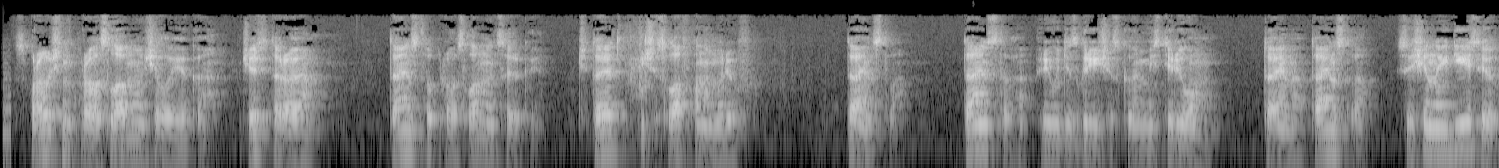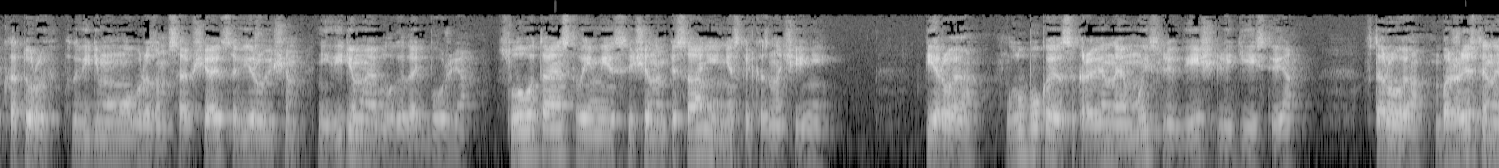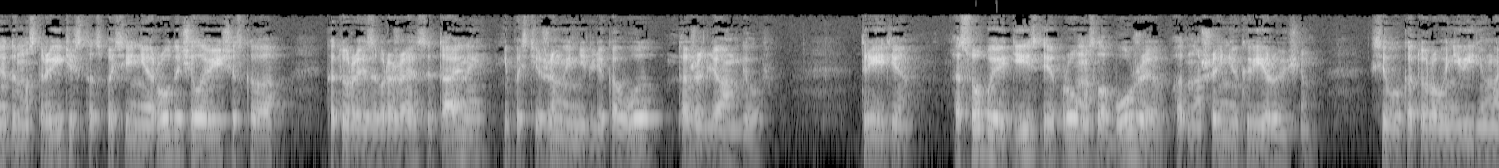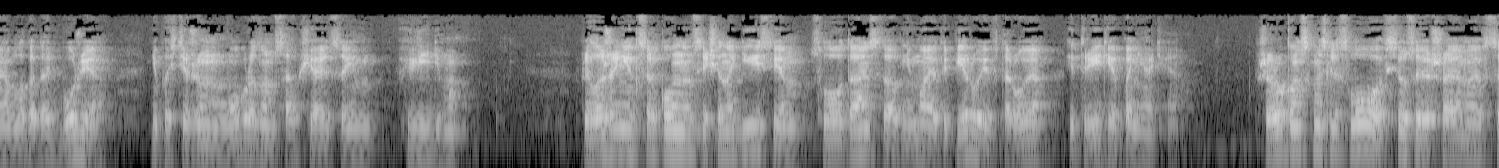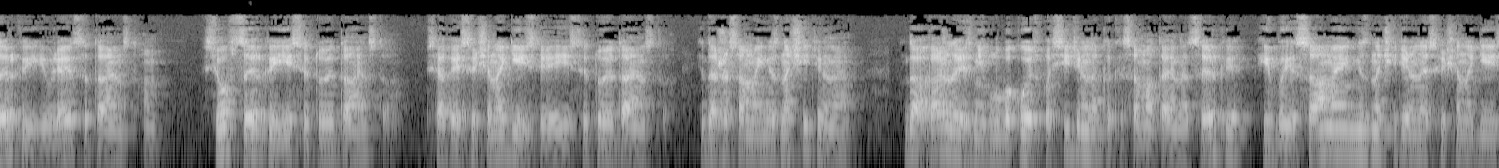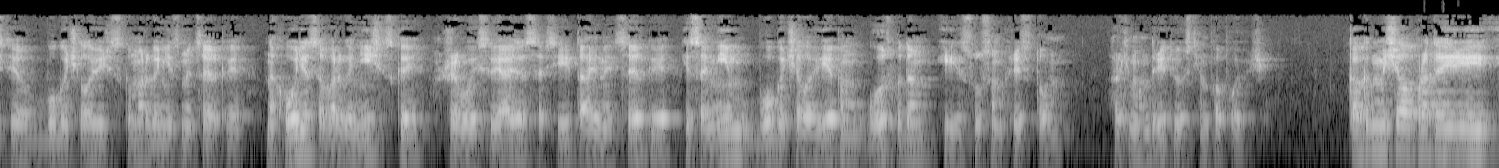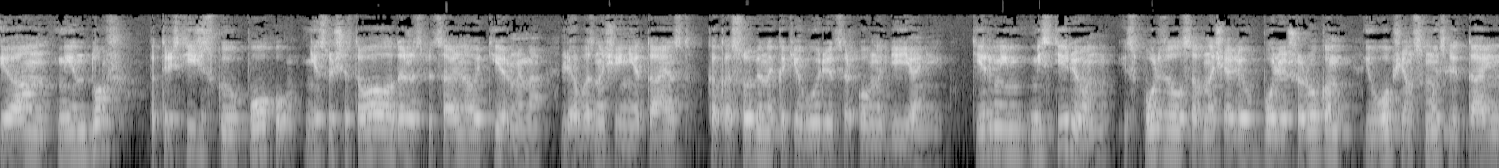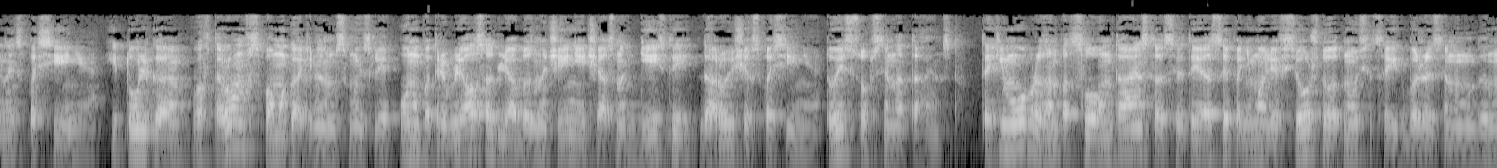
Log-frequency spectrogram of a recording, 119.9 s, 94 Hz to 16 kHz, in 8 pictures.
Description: Аудиокнига Справочник православного христианина. Часть 2. Таинства Церкви.
Прослушать и бесплатно скачать фрагмент аудиокниги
